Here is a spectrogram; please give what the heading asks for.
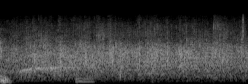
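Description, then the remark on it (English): An audience in a church claps steadily, a dense wash of many hands at a constant, moderately loud level with no voices over it, filling the whole short stretch. “You guys are clapping at my humility, right?”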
